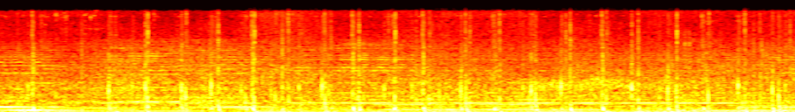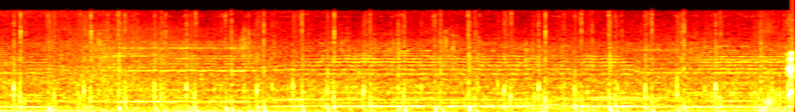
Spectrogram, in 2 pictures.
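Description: Roach, a horse in a video game, galloping with fast, rhythmic hoofbeats that run steadily throughout, set against a continuous musical score with sustained tones.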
